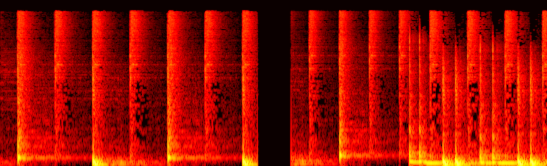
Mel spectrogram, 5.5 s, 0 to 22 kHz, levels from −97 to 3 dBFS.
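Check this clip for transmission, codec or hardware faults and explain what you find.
There are two playback faults, one following directly from the other.

A playback stall runs from 2.57 to 2.91 s: the sound stops mid-flow for about 0.34 s, likely because the player ran short of data or its thread was blocked. The waveform flatlines and the spectrogram shows a clean vertical blank band.

Catch-up at higher speed follows from 2.91 to 4.26 s: the player works off its backlog at 1.25 times speed, raising the pitch by roughly four semitones before settling back. On a spectrogram the harmonics shift upward and events sit closer together.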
